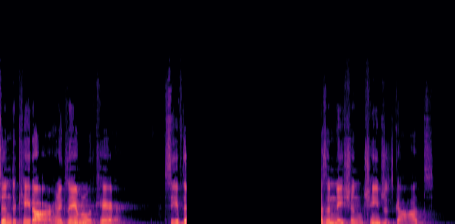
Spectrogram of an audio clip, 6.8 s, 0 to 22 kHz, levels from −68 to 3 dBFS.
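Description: A short piece of audio with two faults. At 1.68 to 1.70 s, an overlap between stream segments removes about 25 ms, fitting a 6-second segment boundary. The result is a small skip, visible as a sudden waveform step. From 2.80 to 4.83 s, an audio dropout to silence cuts the sound for about 2.03 s, likely from a lost input. The waveform goes flat and the spectrogram shows a fully blank band.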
